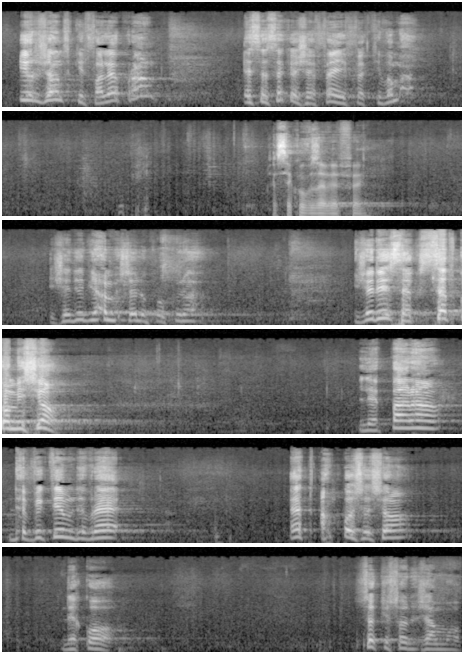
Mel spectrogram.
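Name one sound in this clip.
A middle-aged man speaks with animation into a microphone, in bursts with pauses.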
